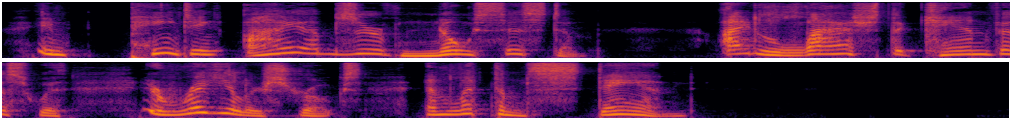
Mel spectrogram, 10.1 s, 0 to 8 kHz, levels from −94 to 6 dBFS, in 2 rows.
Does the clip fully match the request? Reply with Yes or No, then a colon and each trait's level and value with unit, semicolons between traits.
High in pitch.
Yes: high, 200 Hz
